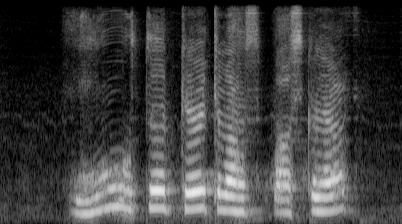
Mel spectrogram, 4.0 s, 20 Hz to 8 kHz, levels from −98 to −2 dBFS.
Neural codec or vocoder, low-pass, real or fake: codec, 44.1 kHz, 1.7 kbps, Pupu-Codec; 7.2 kHz; fake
